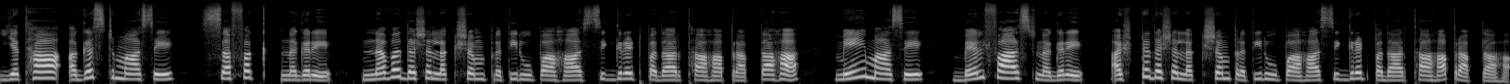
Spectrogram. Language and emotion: Sanskrit, neutral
